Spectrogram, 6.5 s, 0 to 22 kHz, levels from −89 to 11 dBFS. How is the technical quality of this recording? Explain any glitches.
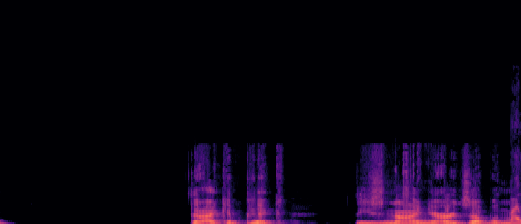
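The quality is poor. Stereo is read as mono from 0.0 to 6.39 s, ending just before "legs instead of my." Interleaved left and right samples play as one channel, so speech runs at half speed, an octave low.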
